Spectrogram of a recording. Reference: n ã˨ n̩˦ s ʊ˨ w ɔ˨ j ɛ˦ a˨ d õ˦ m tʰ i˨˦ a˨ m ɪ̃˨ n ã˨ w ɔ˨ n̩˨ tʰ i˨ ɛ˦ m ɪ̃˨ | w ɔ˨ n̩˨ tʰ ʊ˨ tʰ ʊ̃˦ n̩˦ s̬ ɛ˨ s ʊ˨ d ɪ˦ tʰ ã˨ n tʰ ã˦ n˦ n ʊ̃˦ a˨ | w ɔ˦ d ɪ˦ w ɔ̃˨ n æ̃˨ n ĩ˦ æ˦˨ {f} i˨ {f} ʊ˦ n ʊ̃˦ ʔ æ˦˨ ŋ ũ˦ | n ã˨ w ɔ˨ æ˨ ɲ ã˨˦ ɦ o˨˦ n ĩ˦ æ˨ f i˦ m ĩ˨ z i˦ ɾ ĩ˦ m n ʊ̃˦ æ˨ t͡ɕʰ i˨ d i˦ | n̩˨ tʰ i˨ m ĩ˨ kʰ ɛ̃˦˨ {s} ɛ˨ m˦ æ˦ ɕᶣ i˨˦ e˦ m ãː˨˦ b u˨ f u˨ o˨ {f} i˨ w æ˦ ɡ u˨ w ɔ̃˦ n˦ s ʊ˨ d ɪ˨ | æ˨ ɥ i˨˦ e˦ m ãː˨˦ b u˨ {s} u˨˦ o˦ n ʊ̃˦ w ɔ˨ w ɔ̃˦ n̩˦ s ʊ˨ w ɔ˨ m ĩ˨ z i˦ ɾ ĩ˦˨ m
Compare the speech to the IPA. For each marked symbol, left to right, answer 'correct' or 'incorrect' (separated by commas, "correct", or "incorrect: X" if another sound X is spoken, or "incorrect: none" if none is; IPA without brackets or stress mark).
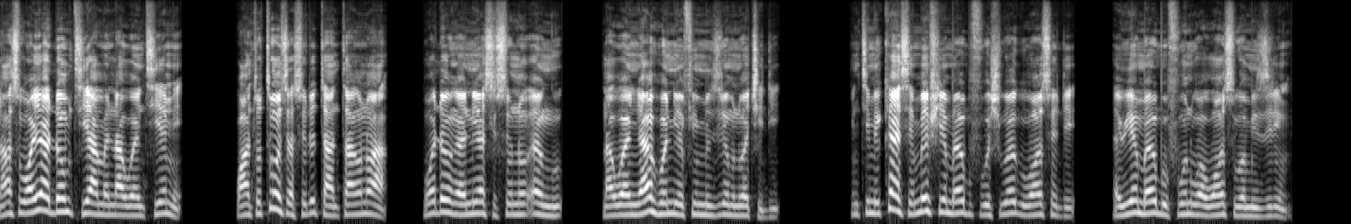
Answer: incorrect: s, incorrect: s, correct, incorrect: ɕ, incorrect: f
